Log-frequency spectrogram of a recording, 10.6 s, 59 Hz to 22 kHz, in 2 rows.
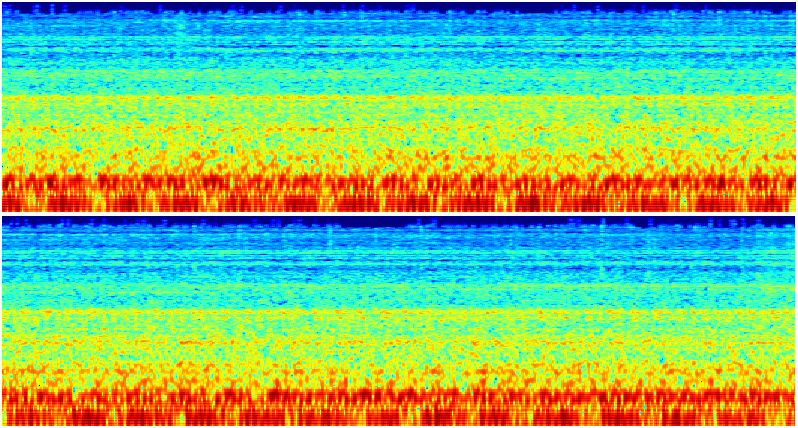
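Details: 1971 Ford Torino, rebuilt 302 V8 with C4, after slight carburetor idle mixture tweak (was a little lean): even, steady idle with smooth low rumble, no misses, stumbles or knocks; revs and idles clean.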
